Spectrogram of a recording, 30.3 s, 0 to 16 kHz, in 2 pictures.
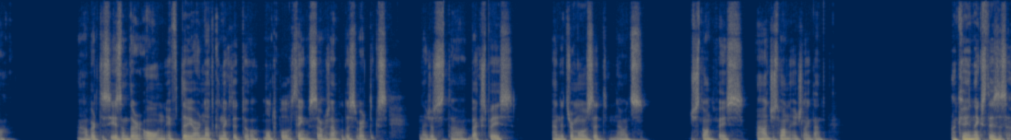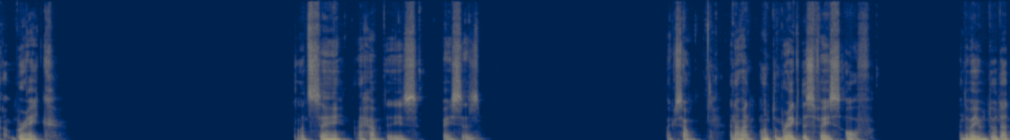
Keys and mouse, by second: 0.0 click, 0.5 ctrl+d, 0.6 w, 0.9 click, 1.2 alt+middle click, 1.4 alt+click, 2.1 y, 2.8 click, 3.0 w, 3.3 alt+middle click, 3.5 alt+right click, 3.9 1, 4.0 click, 4.6 click, 7.5 BackSpace, 8.4 alt+click, 12.3 alt+Tab, 12.7 alt+click, 16.5 click, 16.8 alt+click, 17.2 click, 17.3-18.2 typing, 17.8 click, 18.1 alt+middle click, 18.3 alt+right click, 18.5 alt+middle click, 18.7 alt+click, 19.2-20.2 typing, 19.8 click, 20.3 shift+click, 21.1 click, 21.6 click, 22.1 click, 22.7 click, 23.2 click, 23.8 shift+click, 24.4 click, 25.0 shift+click, 25.3 alt+middle click, 25.5-26.4 typing, 25.5 alt+click, 26.0 click, 26.2 alt+middle click, 26.4 alt+right click, 27.4 click, 28.6 ctrl+click, 28.7 ctrl+z, 29.3 shift+right click.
